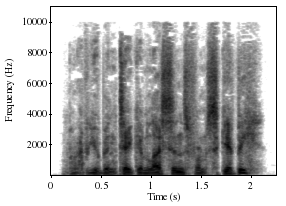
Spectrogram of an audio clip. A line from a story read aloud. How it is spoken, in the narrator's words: I laughed bitterly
